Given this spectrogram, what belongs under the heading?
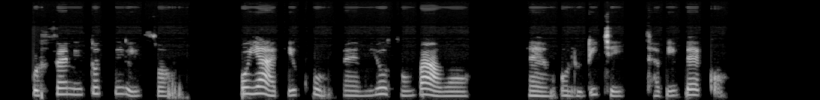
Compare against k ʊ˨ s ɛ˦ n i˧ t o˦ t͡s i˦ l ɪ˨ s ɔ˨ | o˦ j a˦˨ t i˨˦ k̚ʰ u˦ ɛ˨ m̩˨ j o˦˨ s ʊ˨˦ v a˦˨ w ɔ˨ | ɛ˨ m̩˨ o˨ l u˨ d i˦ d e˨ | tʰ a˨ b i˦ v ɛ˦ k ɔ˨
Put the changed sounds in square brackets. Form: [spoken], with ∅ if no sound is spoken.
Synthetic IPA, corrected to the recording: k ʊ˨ s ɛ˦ n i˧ t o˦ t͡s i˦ l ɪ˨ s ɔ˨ | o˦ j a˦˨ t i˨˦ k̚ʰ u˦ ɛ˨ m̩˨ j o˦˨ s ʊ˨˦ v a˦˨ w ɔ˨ | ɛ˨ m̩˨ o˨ l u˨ d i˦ [d͡ʒ] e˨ | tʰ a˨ b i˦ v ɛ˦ k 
